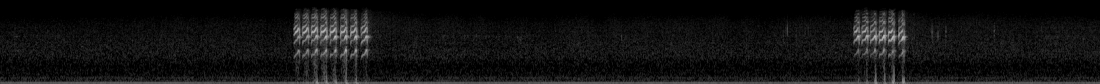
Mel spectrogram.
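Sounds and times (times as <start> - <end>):
Semipalmated Sandpiper giving harsh pulsed trills: 8.5 - 9.1.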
